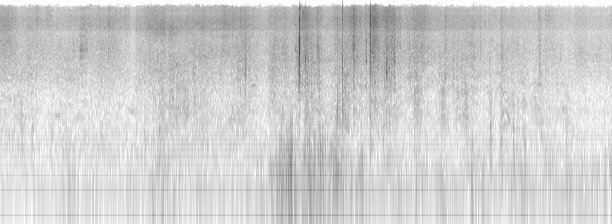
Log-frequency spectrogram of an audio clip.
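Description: Skis scraping and chattering over hard-packed moguls, loudest about six seconds in with a burst of low rumble and sharp clicks as the skier passes close.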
